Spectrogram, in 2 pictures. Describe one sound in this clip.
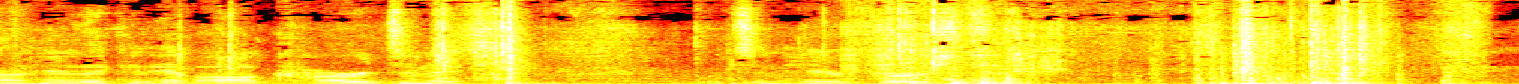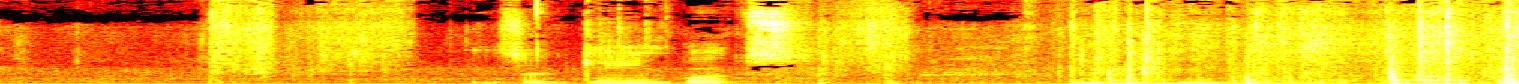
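Items rattle and knock as they are moved around in a cardboard box.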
